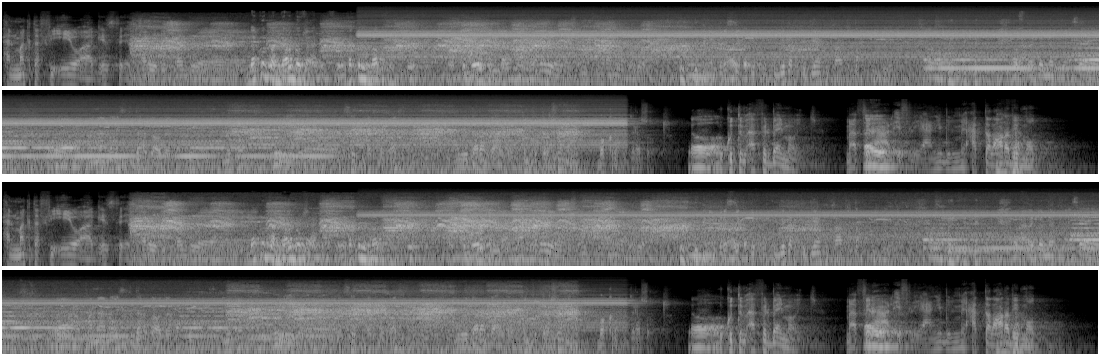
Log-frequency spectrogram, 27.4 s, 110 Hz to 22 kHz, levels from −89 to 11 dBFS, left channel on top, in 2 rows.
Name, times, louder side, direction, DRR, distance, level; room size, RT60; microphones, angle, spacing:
voice 1, 0.0-3.9 4.2-4.4 5.7-22.1 22.8-23.7 24.3-26.6, equal, ahead, 9 dB, 0.8 m, -34 dB
sound 1, 1.6-20.9, right 2 dB, 25° right, 1.7 m, -26 dB
voice 2, 3.0-6.7 8.5-9.3 11.5-12.0 12.6-12.9 14.2-14.5 17.1-17.3 22.3-22.7 24.5-24.8 26.1-26.5, left 3 dB, 85° left, 11 dB, 1.1 m, -29 dB
sound 2, 4.4-21.5, left 5 dB, 30° left, 0.7 m, -25 dB
sound 3, 11.5-17.9, left 2 dB, 70° right, 2.7 m, -29 dB
23.0 x 19.0 x 7.0 m, 1.3 s
head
